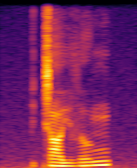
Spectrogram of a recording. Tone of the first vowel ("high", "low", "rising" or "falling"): low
